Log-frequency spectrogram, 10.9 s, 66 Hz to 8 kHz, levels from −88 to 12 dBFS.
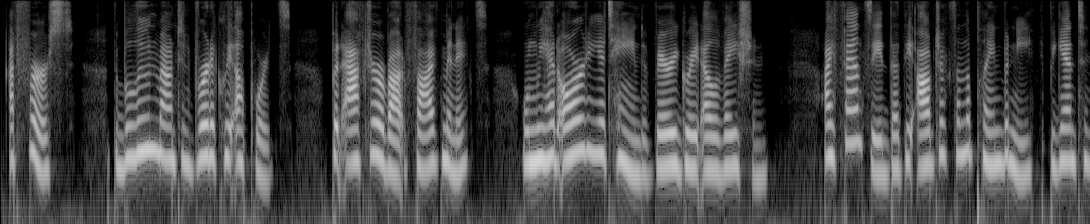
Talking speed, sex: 200 wpm, female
